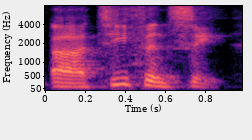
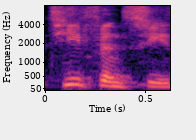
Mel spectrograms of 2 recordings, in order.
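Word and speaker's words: Tiefensee: Um and then one last shout out, a shout out to uh Arno to Tency. That's that's how you pronounce it. Tensy, the German goalender who we've discussed here uh quite a bit recently.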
